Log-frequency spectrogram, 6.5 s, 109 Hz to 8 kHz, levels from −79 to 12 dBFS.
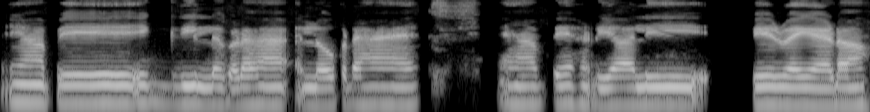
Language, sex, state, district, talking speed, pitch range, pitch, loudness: Hindi, male, Bihar, Muzaffarpur, 145 wpm, 145-150 Hz, 145 Hz, -16 LUFS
